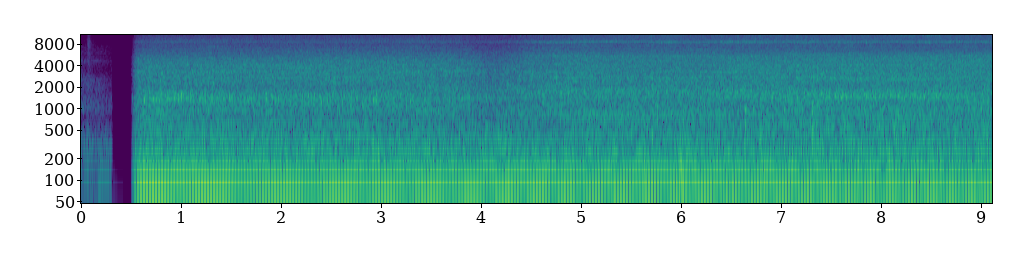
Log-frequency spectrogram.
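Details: VW MK5 Golf 1.4 TSI twin-charged at idle right after water pump and supercharger clutch replacement and coolant refill; steady, even idle with a smooth low hum, no squeal or knock; sounds healthy and quiet, though a check-engine light is on.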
